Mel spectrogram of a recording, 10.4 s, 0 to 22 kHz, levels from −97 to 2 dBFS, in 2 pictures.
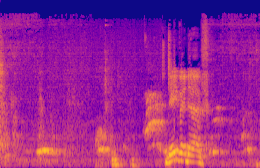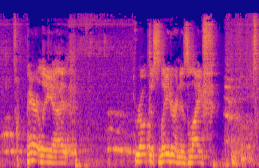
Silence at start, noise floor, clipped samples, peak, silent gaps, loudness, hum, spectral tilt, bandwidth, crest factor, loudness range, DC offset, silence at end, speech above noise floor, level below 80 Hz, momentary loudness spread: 0 s; -41 dBFS; under 0.1%; -2 dBFS; none; -19 LUFS; none; -4 dB/octave; 16 kHz; 18 dB; 3 LU; under 0.1%; 0 s; 24 dB; -46 dBFS; 18 LU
